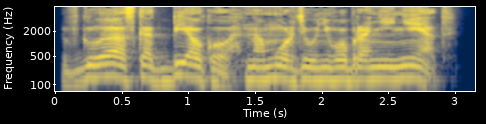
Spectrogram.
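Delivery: shouted on the run; while jogging. Acted. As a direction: bark orders while running. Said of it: "крикнул на бегу".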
